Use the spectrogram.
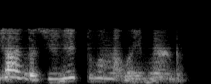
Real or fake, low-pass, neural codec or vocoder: fake; 5.4 kHz; codec, 44.1 kHz, 0.9 kbps, DAC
